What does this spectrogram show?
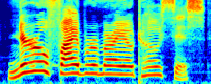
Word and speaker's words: neurofibromatosis: I have something called neurofibromatosis.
